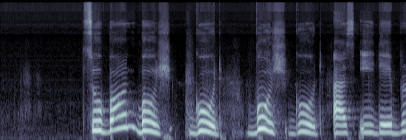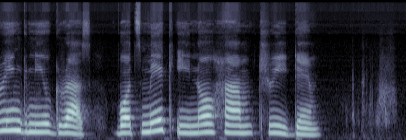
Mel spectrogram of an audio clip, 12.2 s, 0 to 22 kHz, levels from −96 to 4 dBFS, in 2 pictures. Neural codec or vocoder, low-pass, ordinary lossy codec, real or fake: none; none; none; real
